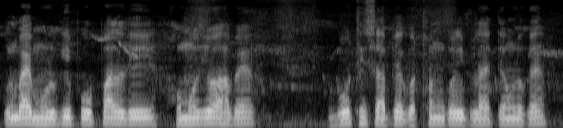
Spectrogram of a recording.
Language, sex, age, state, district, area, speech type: Assamese, male, 60+, Assam, Udalguri, rural, spontaneous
